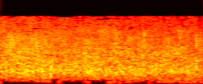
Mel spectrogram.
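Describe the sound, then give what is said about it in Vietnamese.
A church audience applauding: dense, continuous clapping that keeps an even, steady loudness from start to finish, with no individual claps standing out and no voices. “Chúng ta hân hoan chúc mừng những anh chị em ấy bằng một tràng pháo tay thật lớn, thưa anh chị em.”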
